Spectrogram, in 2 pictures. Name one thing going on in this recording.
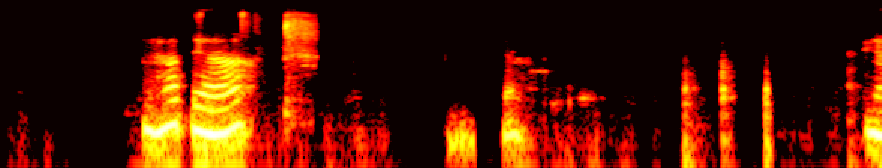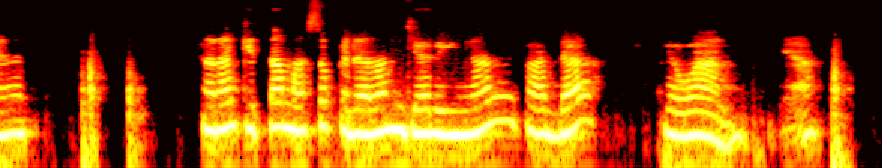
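A young woman speaks calmly and close to the microphone, as if over an online call.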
